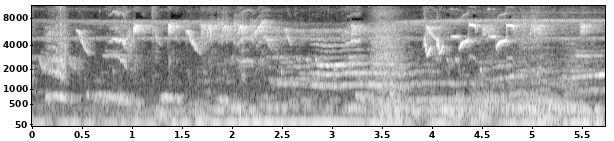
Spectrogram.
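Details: Singing duel between a wild jongkangan and caged jongkangan: busy high chirping and twittering throughout, with quick sharp squeaky notes near the end over a low droning background.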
